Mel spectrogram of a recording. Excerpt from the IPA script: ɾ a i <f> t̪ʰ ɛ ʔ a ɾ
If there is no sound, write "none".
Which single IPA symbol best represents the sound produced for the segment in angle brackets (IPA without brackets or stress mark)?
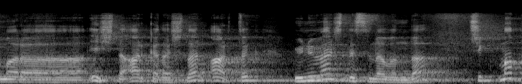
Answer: ʃ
